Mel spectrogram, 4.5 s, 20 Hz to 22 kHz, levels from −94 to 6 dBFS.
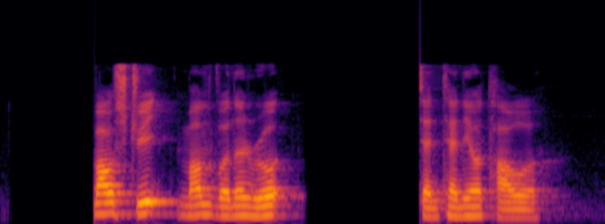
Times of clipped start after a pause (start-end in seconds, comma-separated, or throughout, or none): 0.51-0.71, 2.96-3.15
